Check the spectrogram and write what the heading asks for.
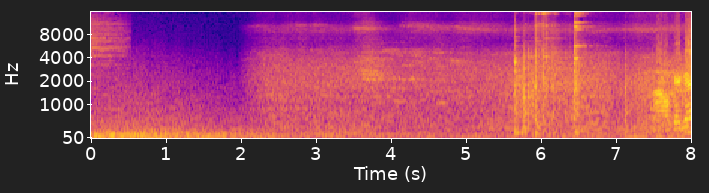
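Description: Background music fading out over the first two seconds, then steady workshop room noise with a few sharp metallic clinks about six seconds in, from a wrench on the engine's cylinder head bolts. A man's voice comes in near the end.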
